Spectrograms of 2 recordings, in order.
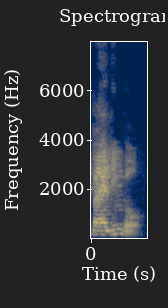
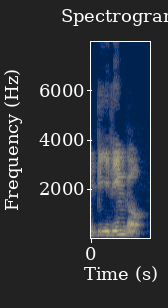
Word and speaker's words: bilingual: i'm not remember here i think this is bilingual not to say be lingo but then i think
